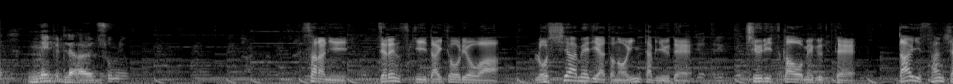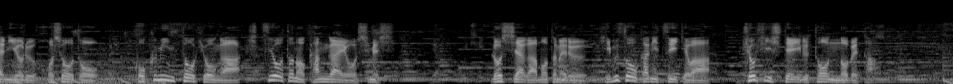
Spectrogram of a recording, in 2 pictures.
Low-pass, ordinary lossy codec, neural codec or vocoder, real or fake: 7.2 kHz; none; none; real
